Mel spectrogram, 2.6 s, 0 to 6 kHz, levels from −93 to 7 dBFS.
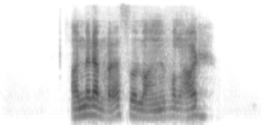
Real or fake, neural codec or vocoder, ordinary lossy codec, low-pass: fake; codec, 16 kHz, 0.5 kbps, X-Codec, HuBERT features, trained on balanced general audio; AAC, 48 kbps; 5.4 kHz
